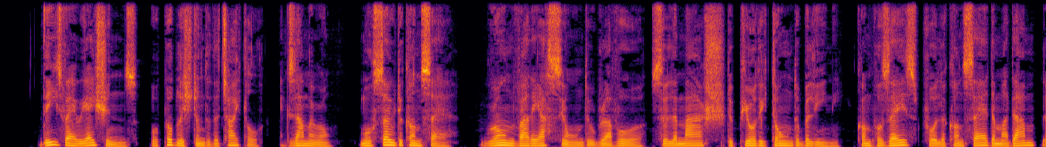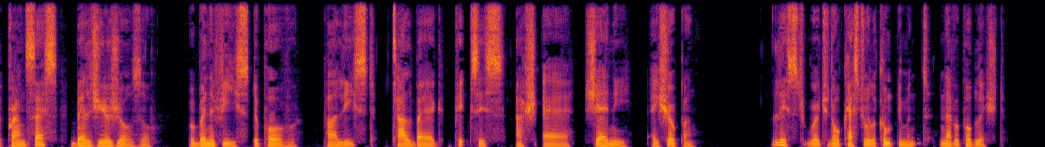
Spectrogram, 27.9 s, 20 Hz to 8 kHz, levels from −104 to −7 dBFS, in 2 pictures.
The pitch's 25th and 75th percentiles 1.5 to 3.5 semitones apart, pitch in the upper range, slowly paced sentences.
No: average, 3.1 semitones; low, 110 Hz; slow, 110 wpm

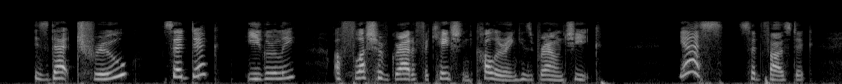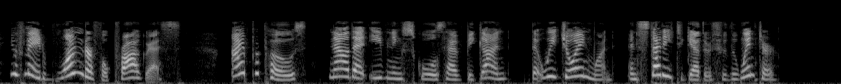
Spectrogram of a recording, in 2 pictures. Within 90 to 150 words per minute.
Yes: average, 140 wpm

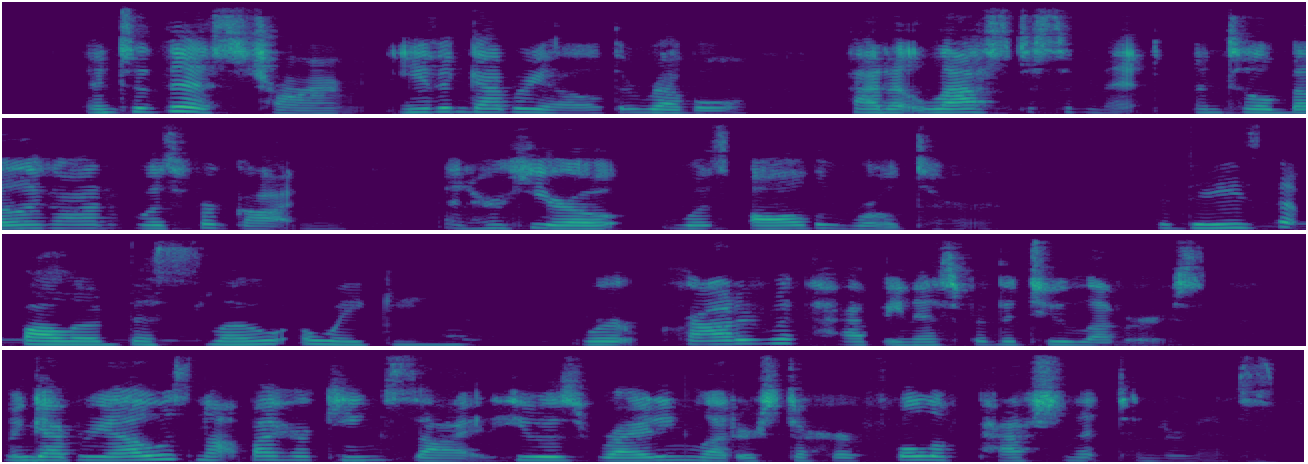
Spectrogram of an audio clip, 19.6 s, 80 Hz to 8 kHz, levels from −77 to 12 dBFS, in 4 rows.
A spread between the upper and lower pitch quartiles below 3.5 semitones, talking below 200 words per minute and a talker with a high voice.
Yes: narrow, 2.6 semitones; average, 180 wpm; high, 230 Hz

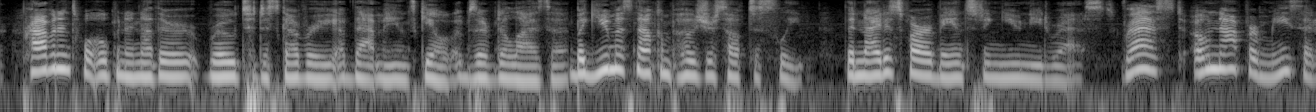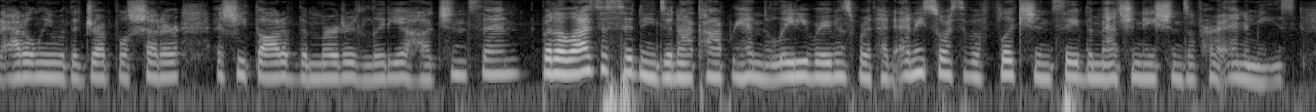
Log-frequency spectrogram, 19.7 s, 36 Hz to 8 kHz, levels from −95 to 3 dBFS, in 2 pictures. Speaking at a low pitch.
No: high, 195 Hz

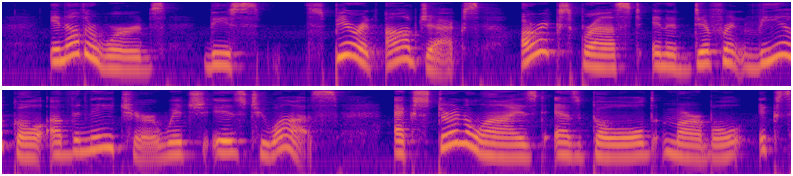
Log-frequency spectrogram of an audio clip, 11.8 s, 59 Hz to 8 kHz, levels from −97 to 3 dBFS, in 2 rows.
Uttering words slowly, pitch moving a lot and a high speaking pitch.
Yes: slow, 125 wpm; wide, 6.8 semitones; high, 195 Hz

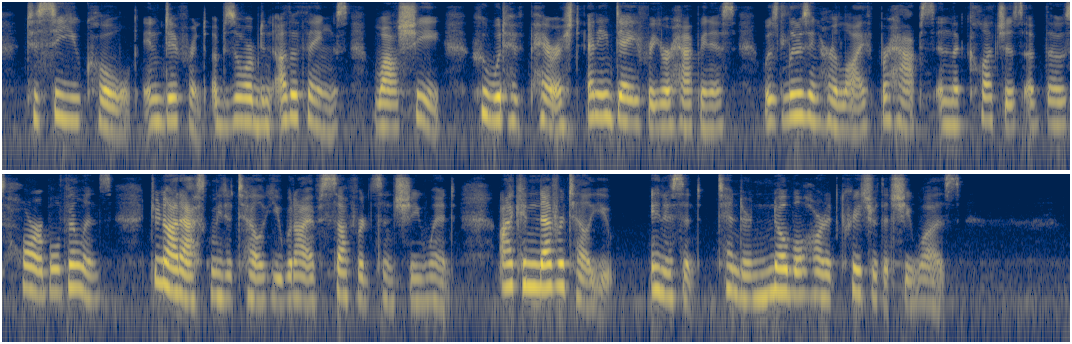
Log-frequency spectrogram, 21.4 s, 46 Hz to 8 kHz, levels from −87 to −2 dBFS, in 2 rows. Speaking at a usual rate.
Yes: average, 165 wpm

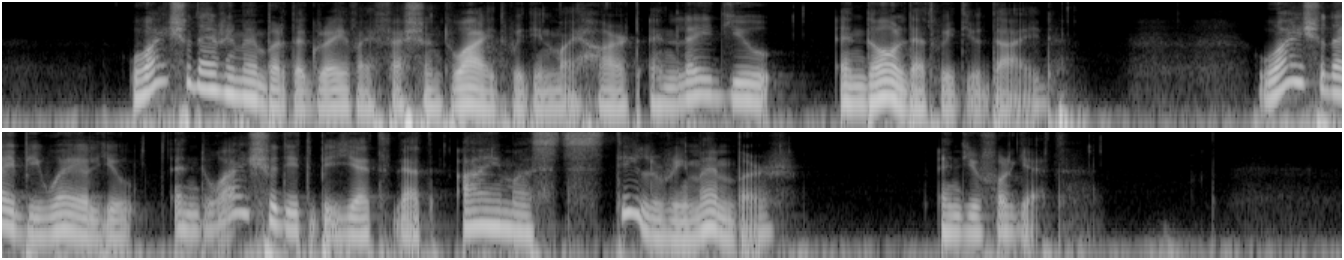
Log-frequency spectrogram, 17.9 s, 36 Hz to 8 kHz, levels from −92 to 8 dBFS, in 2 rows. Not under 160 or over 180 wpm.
No: slow, 135 wpm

